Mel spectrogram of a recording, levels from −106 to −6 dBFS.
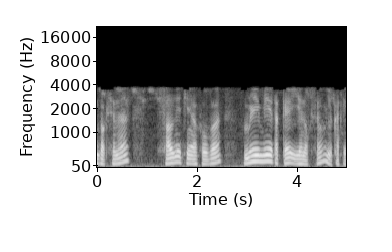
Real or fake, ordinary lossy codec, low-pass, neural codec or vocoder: fake; MP3, 32 kbps; 3.6 kHz; codec, 44.1 kHz, 7.8 kbps, Pupu-Codec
